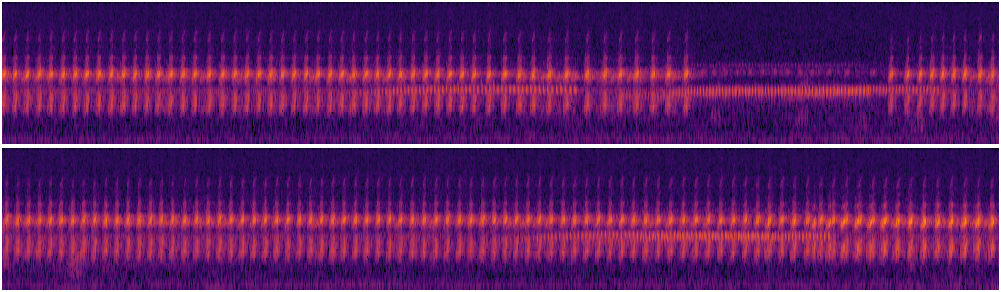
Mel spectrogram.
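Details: Several tree frogs call from a pond by night in mid-April, north-east Italy, a rapid machine-like stream of rasping pulses that stops for about two seconds midway, while mole crickets trill in long even tones.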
